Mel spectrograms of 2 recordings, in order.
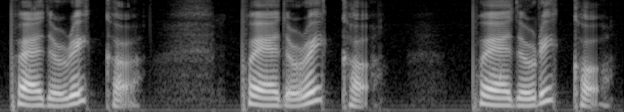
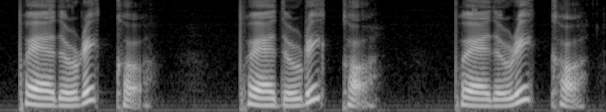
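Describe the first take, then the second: The two takes are said the same way.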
